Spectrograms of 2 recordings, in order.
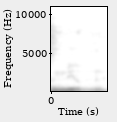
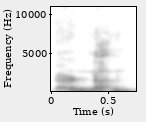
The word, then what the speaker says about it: Newton: It's Newton, Josh. We need to work on your pronunciation. What did I say? Newton. Newton. Or Nutton. Nutton. I think it was Nutton.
